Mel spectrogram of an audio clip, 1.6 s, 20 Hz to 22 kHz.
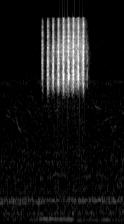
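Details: Large Gold Grasshopper song from Hirschau, Germany, 26 July 2019: a half-second burst of about nine fast, dry, high rasping pulses, evenly spaced, with a faint low hum underneath.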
